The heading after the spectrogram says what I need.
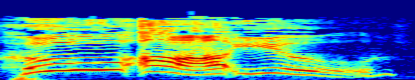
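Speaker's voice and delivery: slow, booming challenge; loud, drawn-out demand; loud calling out. A narrator's reading. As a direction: call loudly across a distance, stretching each word. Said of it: "called out in a loud voice".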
